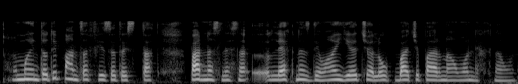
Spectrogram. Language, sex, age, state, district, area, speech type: Kashmiri, female, 45-60, Jammu and Kashmir, Bandipora, rural, spontaneous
